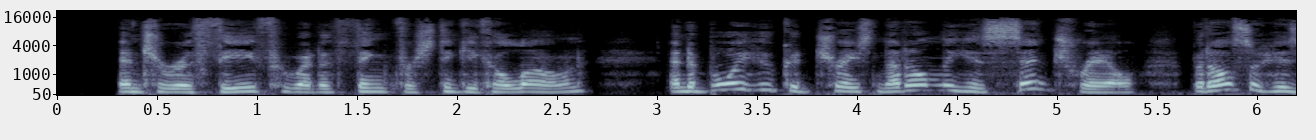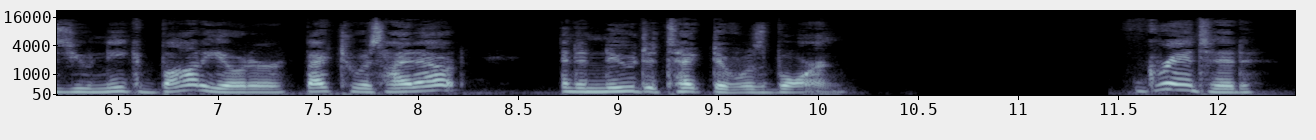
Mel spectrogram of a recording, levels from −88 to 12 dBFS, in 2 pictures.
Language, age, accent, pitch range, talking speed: English, 20-39, American, 160-230 Hz, 185 wpm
